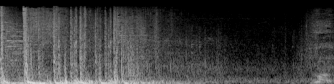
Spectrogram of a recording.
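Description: A powerful weapon fires in a video game: a rapid run of heavy, booming blasts over the first second, then a rumbling tail that fades, with one last softer thump near the end.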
